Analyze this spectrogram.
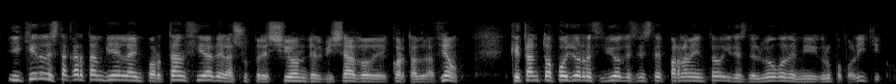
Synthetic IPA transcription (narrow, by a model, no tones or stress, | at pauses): ikje̞ɾo̞ðe̞st̪akaɾt̪ambje̞ŋlaimpo̞ɾt̪anθjaðe̞lasupɾe̞sjo̞nd̪e̞lβisað̞oðeko̞ɾt̪aðuɾa̰θjo̞ŋ | ke̞t̪ant̪oapo̞ʝo̞re̞θiβjo̞ðe̞zðeest̪epaɾlamẽ̞nt̪o̞iðe̞zðe̞lwe̞ɣ̞oðe̞miɣɾupo̞po̞lit̪iko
